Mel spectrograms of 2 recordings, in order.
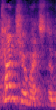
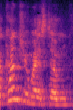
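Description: First: Said in the usual way. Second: Country punched hard on COUN, like COUN-try and western; stress on first syllable. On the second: Shown as a demonstration. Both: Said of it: "with the emphasis on the first syllable".

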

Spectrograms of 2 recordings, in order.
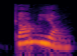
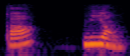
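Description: First: Said in the usual way. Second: "camion" in two beats, ca, mion; split into syllables. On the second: Shown as a demonstration. Teacher helping pupils find a sound, "camion" syllable by syllable. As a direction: leave a clear pause inside "camion" after ca. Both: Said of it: "Je cherche où se trouve le son".

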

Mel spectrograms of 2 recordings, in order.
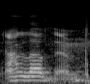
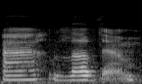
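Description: First: Said in the usual way. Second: Drawn out slowly, relishing each word; lingering, dreamy repeat; slow savoring. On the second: Shown as a demonstration. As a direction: stretch it out like you mean it.

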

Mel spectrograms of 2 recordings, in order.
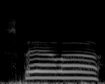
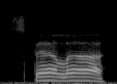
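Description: First: Second call, pitched well up; calling out higher. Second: Calling out. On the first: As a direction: call the dog again, higher and longer. Calls dog again higher. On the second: Calling the dog. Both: Real, not acted.

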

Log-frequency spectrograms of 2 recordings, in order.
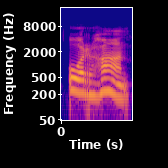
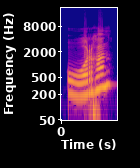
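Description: First: Орган stressed loudly on -ГАН; loud or-HAN, final syllable stressed; stress on second syllable. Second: Орган with a long, loud ОР-; slow OR-han, first syllable stressed. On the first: Teacher naming the musical instrument, орган stressed on -ган. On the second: Teacher defining the nose, орган stressed on ор-. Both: Shown as a demonstration. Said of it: "що відрізняє пари слів".

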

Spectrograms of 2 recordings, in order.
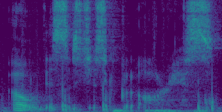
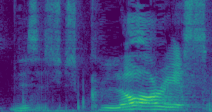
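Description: First: Awed whisper. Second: Grand drawn-out praise. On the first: Real, not acted. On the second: Pretend. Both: Admiring his staircase.

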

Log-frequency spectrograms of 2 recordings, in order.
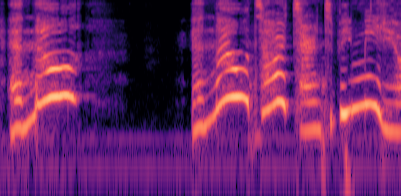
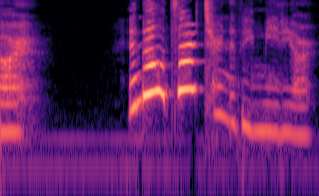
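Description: First: Higher, loud and quick announcement; trying to sound confident for the line; confident idol attempt. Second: Loud, slow, deliberate proclamation; a try at a bold idol voice; confident idol attempt. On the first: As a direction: declare it boldly like a stage star. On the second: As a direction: announce it slowly with confidence. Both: Shown as a demonstration. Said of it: "I can't do confident".

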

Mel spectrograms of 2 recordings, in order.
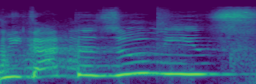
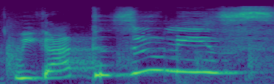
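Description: First: Excited squeal. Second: Much higher, thrilled sing-song; excited squeal. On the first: Excited about dog's zoomies. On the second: Owner cheering her dog's zoomies, high thrilled squeal. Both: Real, not acted.

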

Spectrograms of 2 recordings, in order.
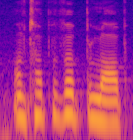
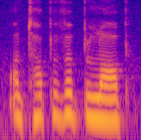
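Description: The two takes are said the same way.

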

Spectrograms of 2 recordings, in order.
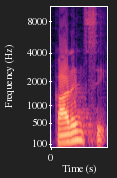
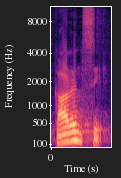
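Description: No difference in how they are said.

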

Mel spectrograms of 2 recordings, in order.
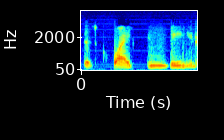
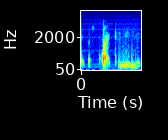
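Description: First: Said in the usual way. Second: Very soft, voiceless whisper; whispered channeling. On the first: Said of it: "and repeating them". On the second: Real, not acted. Medium hearing his guides' words, whispered. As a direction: whisper it to yourself first. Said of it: "I'm whispering the words".

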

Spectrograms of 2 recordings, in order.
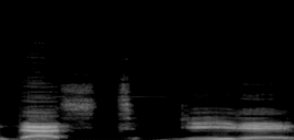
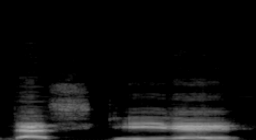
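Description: First: "دستگیره" as dast-gire, with a separate t; t fully pronounced. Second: "دستگیره" said as dasgire, with no t; t dropped. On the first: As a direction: release the t in "دستگیره" before the g. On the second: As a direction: skip the t in "دستگیره", s straight into g. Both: Shown as a demonstration.

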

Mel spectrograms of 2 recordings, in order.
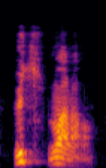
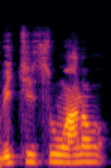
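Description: First: "위치 와너" squeezed short and quick; compressed native way. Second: "위치스 와너" with every syllable sounded out; Korean learner's way. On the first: Teacher corrects learners, "위치 와너" quick and reduced. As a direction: shrink which is in "위치 와너". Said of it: "그 속도로". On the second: Teacher mimics Korean learners, "위치스 와너" syllable by syllable. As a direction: spell out which is in full in "위치스 와너". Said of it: "우리처럼 위치스 와너 이러면". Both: Shown as a demonstration.

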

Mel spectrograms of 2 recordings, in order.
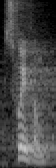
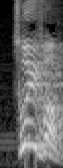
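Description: First: Said in the usual way. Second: Loud, high yell of sweep 'em; fan shout. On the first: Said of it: "Sweep 'em!". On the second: Real, not acted. Fan yelling at his team to sweep rivals, loud shout. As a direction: bellow it like a rallying cry. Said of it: "Sweep 'em".

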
